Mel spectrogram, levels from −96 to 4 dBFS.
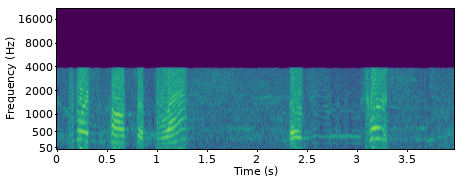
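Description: A mixup between mu-law and A-law runs through the whole clip. The speech was coded with A-law but decoded as mu-law, so every 8-bit code maps to the wrong point on the companding curve. Loud and soft samples land at scrambled levels, which makes the speech harsh and gritty. The quietest samples are pushed well above silence, so pauses fill with noise. The underlying telephone band, cut off near 4 kHz as expected for 8 kHz G.711 coding, is still audible beneath the damage.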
